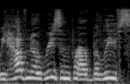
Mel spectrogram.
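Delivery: mock loud, high declaration. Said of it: "was saying very loudly".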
